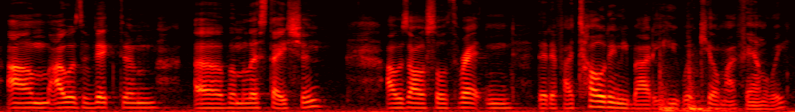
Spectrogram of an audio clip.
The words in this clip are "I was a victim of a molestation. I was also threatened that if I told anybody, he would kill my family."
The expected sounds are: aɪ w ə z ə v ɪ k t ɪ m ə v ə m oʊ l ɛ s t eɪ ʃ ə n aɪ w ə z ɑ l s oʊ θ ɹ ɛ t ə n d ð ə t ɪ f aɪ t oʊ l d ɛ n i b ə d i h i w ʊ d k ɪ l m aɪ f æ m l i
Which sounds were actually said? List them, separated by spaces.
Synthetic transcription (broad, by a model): aɪ w ə z ə v ɪ k t ɪ m ə v ə m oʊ l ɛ s t eɪ ʃ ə n aɪ w ə z ɑ l s oʊ θ ɹ ɛ t n ð ə t ɪ f aɪ t oʊ l d ɛ n i b ə d i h i w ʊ d k ɪ l m aɪ f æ m l i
